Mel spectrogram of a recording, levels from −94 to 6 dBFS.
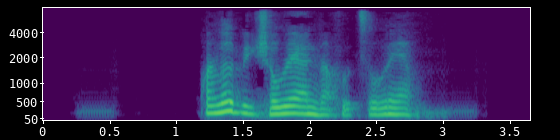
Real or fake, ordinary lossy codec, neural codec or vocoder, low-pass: fake; MP3, 32 kbps; codec, 16 kHz, 0.5 kbps, FreqCodec, larger model; 7.2 kHz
